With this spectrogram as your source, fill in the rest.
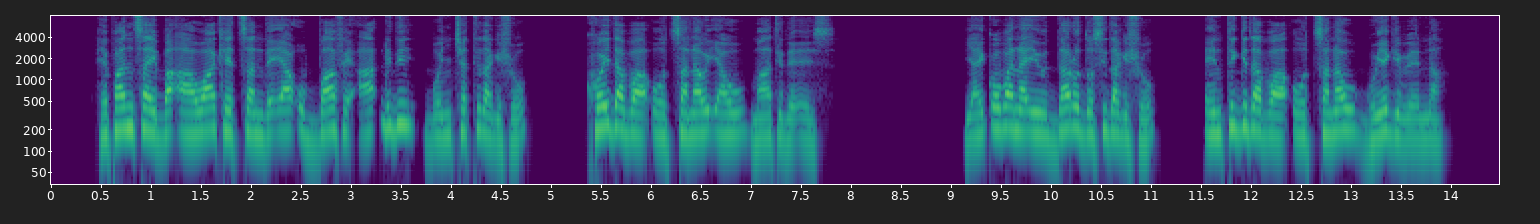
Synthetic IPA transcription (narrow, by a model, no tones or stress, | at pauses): hɛpɐnt͡sːɐjbɐʔaːwaːke̞ːt͡sːɐnd̪ɛʔɪjaːʔʊbːaːfɛʔaːɗːɪd̪ɪbɔnt͡ʃːɛt̪ːɪd̪ɐɡɪʃɔ | kʰɔjd̪ɐbaːʔo̞ːt͡sːɐnɐwɪɐwmaːt̪ɪd̪ɛʔe̞ːs | jɐjkʼoːbɐnɐʔɪʊd̪ɐɾɔd̪ɔsɪd̪ɐɡɪʃɔ | ɛnt̪ːɪɡɪd̪ɐbaːʔo̞ːt͡sːɐnɐwɡʊjɛɡɪbe̞ːnːɐ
